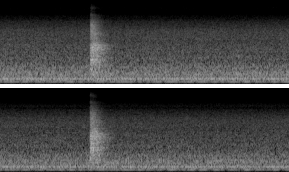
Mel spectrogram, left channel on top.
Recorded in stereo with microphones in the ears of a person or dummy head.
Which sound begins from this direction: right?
A clap, at 0.9 s.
